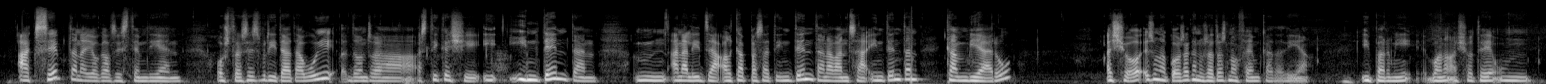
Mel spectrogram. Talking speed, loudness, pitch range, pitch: 160 wpm, -18 LUFS, 165-200 Hz, 175 Hz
